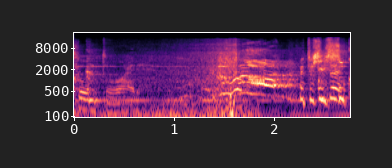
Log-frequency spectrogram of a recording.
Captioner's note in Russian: крик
